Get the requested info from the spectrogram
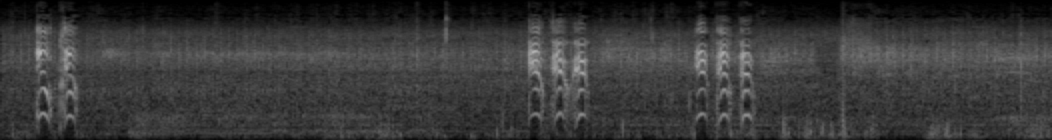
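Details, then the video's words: Cavalier King Charles Spaniel named Samus barking to tell its owner something: short harmonic barks in pairs and triplets, near the start, around five seconds and around seven seconds, over steady rumbling background noise. "Cavalier King Charles Spaniel is barking while Samus want to tell Mommy"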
